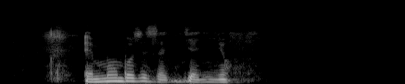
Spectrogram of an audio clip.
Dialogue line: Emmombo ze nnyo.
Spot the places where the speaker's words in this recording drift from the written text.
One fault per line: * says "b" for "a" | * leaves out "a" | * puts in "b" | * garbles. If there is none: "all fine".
* puts in "zajja"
